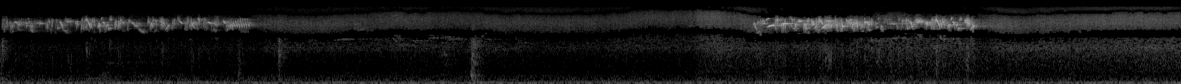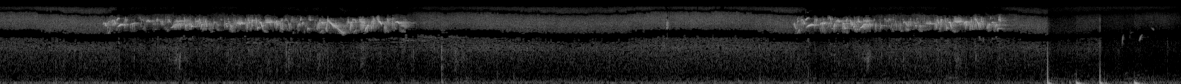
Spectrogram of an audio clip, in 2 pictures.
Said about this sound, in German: Das war der Gierlitz. Er ist ein Vogel, der in den Obstgärten brütet und in der Umgebung gern so Magerwiesenflächen hat, auf denen Blumen, wo es viele Blumen gibt, wo die Blumen auch können stark gelassen werden, bis sie fruchtet und Samen bildet.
